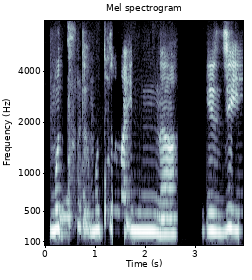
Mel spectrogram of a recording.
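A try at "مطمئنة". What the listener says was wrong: مطمئن ہاں کی بھی آواز آنی چاہیے.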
